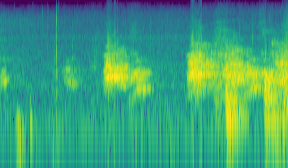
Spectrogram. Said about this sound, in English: Let me just get rid of these dogs.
